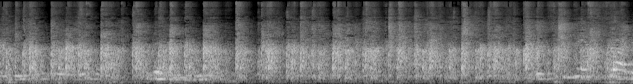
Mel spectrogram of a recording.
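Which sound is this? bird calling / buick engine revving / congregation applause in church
congregation applause in church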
